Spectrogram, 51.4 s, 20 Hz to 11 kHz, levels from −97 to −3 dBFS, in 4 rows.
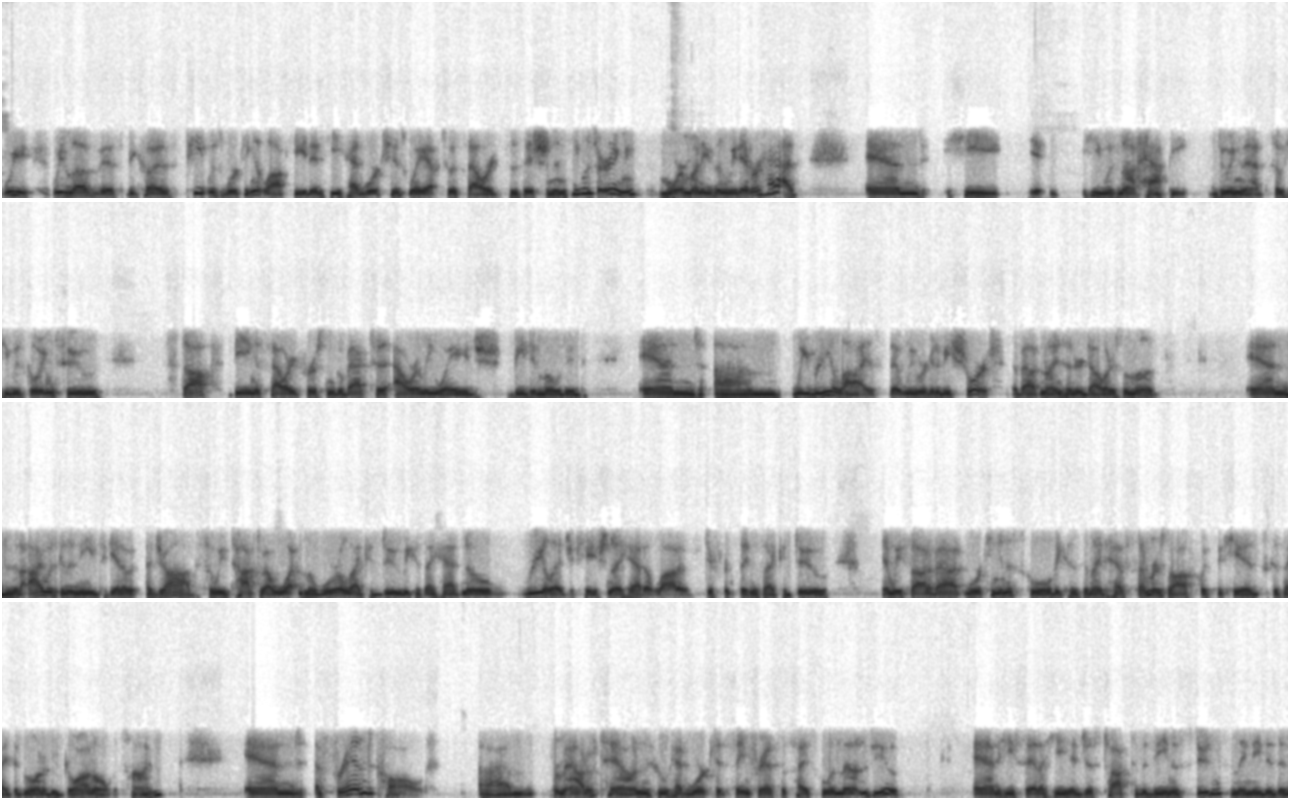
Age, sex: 50-69, female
